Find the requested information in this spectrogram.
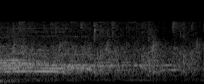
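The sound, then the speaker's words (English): Church audience clapping for a pastor: a steady, dense wash of applause that holds at an even level throughout. “If you want to clap, clap well.”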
